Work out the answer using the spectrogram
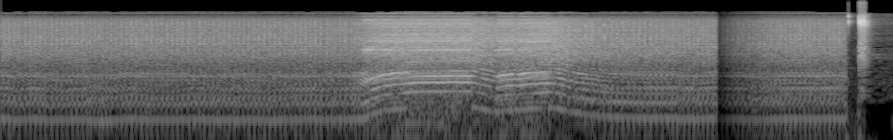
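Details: Craftsman two-stroke chainsaw after cleaning debris out of a clogged carburetor and its screen, following a fuel line replacement. Buzzes at a steady high idle, blips up and back down cleanly, then cuts off; normal running.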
